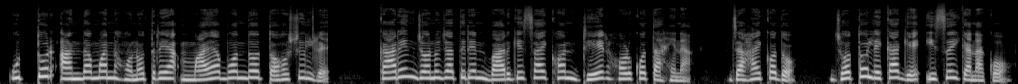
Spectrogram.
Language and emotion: Santali, neutral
